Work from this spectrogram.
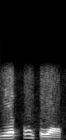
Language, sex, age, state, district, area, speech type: Hindi, male, 18-30, Uttar Pradesh, Mau, rural, conversation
